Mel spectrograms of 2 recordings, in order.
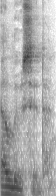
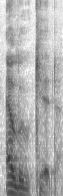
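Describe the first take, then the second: First: The name ends with a soft 'sid' sound. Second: The name ends with a hard 'kid' sound. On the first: The speaker calls it right. "I know his name is pronounced Elucid" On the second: The speaker calls it wrong. "I joke about mispronouncing his name"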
